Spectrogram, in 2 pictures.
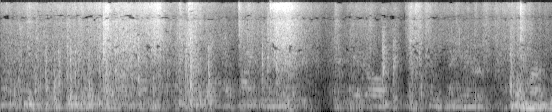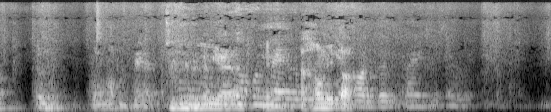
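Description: Several men talk nearby in low voices.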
